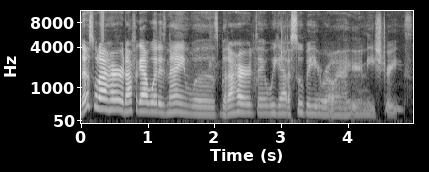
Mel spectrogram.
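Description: A woman with a plain, everyday voice talks at a fairly quick pace and medium pitch, with hardly any pauses. Her pitch varies in an ordinary way, her loudness swings widely, and the recording is very clean with a silent background. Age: 30s. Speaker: podcast host. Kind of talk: casual chat.

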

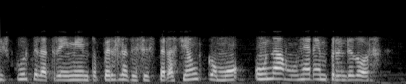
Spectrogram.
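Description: The speech races at a very fast pace over noticeable background noise. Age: 30s. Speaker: business owner. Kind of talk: complaint to the mayor.

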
